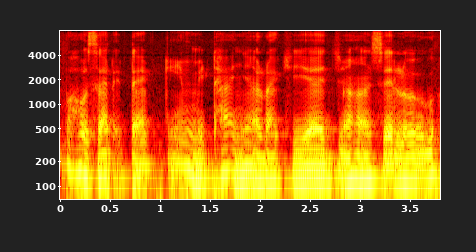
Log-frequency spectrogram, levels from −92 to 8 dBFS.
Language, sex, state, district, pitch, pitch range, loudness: Hindi, male, Chandigarh, Chandigarh, 120 Hz, 110-140 Hz, -15 LUFS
